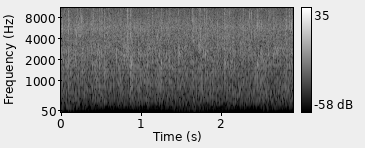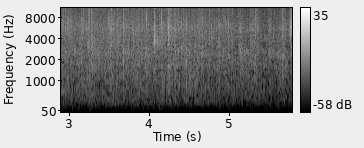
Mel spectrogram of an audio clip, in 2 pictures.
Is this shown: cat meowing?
no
